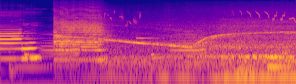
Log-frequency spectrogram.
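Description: Fire engine siren wailing, cutting in suddenly about a second in: one slow fall in pitch over about three seconds, then a rise again, over low traffic rumble, with a few short high chirps.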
